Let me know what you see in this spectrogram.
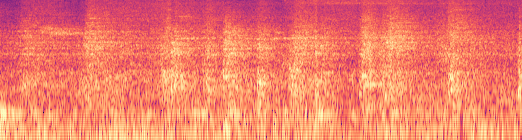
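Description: Passenger train coaches rolling along a station platform, heard from an open carriage doorway: a steady rumble of wheels on rail with irregular clacks as the wheels cross rail joints.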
